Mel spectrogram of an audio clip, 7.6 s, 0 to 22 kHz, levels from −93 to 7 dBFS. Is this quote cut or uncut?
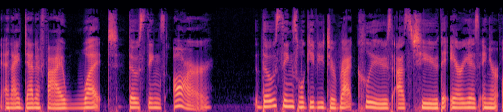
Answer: uncut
